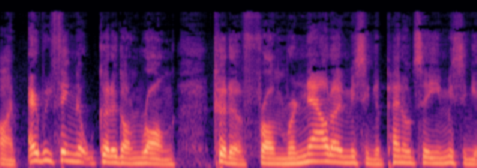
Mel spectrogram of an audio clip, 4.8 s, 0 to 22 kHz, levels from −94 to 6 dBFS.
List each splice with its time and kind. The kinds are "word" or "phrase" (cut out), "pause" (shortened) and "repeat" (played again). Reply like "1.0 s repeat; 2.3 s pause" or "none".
none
